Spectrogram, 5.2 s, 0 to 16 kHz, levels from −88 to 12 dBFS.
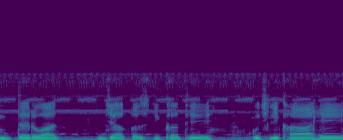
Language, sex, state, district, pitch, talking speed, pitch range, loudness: Chhattisgarhi, male, Chhattisgarh, Bilaspur, 150 Hz, 95 wpm, 140-155 Hz, -30 LUFS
